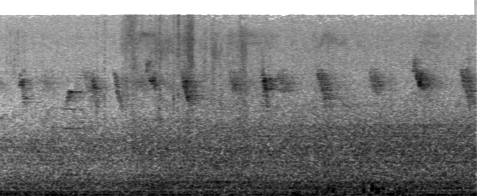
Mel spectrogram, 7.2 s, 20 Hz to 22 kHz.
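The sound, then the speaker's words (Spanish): Birds chirp outdoors in a loose series of short, high notes, fairly faint, over a steady background hiss of wind and open-air ambience, recorded around 5 in the afternoon. No one speaks. “Se oyen pájaros.”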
